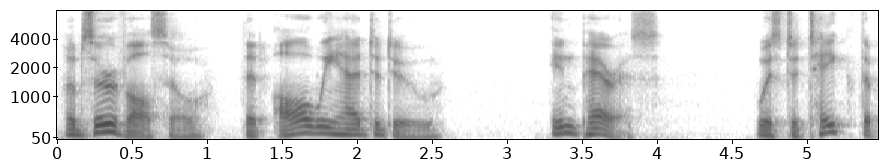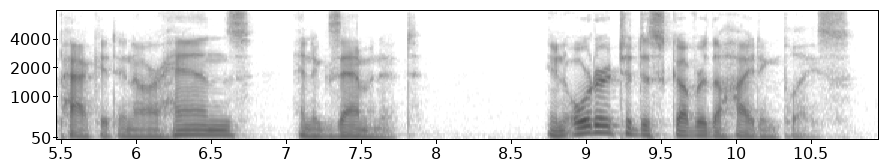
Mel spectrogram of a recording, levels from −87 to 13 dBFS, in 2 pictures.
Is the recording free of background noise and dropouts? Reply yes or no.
yes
